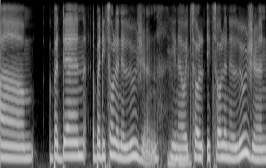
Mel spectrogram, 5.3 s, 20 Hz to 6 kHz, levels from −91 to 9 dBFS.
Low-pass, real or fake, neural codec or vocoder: 5.4 kHz; real; none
